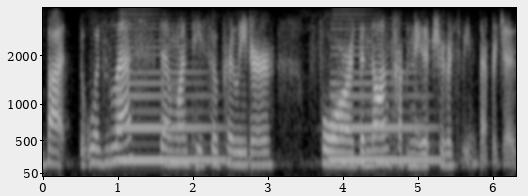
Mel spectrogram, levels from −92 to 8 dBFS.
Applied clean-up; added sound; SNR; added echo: none; Wind instrument, woodwind instrument; 5 dB; none.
